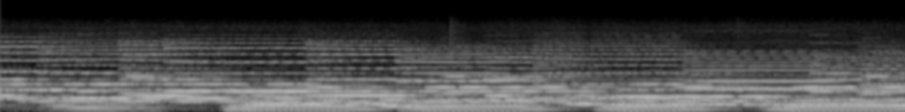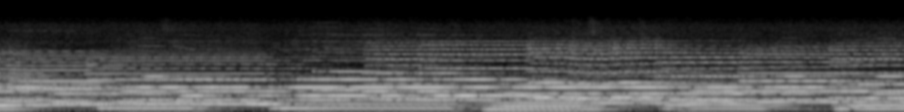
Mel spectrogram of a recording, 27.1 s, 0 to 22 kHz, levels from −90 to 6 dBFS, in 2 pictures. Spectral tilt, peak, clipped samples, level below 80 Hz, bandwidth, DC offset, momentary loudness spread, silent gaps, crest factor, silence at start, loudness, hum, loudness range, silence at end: -7.5 dB/octave; -10 dBFS; under 0.1%; -48 dBFS; 10 kHz; under 0.1%; 4 LU; none; 14 dB; 0 s; -24 LUFS; none; 3 LU; 0 s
